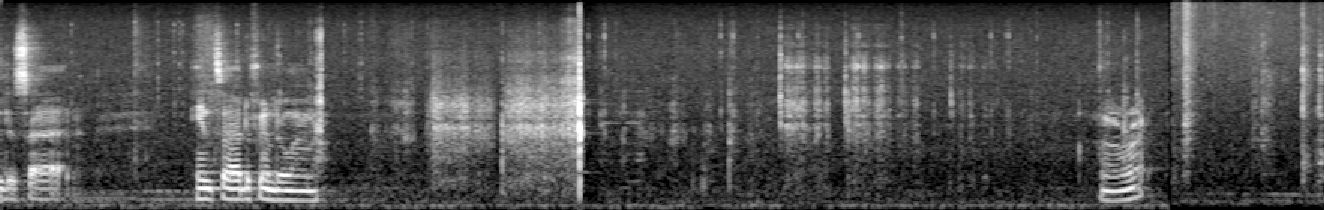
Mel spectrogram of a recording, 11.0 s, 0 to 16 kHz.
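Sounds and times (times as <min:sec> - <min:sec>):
low scrapes: 0:03.0 - 0:08.2.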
